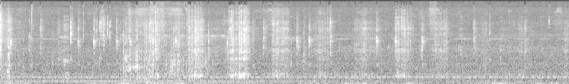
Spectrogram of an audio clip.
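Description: Dry Kellogg's Little Mermaid cereal crunched close up in the mouth, with faint, irregular crisp bites and chewing over a low background hum.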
